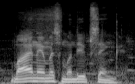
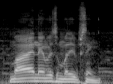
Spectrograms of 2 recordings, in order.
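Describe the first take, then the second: First: The last word fades out naturally. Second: The last word is abruptly cut off. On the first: The speaker calls it right. "Release ऐसा ही normal है" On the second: The speaker calls it wrong. "अगर पूरा कम कर दिया ... ऐसा मतलब था बंद होगा"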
